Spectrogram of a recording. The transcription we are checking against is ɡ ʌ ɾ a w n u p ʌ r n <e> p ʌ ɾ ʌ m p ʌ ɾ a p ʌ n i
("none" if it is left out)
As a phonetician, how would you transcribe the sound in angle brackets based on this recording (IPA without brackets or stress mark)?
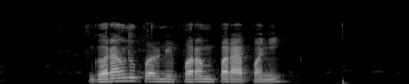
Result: e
